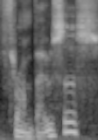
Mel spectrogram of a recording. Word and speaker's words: thrombosis: Is Is thrombosis the right word or is that called something else? Because it's it's that in German. Have I been saying it wrong the entire time? Hold on. What? Thrombosis? Yeah. No, that's how you say it.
